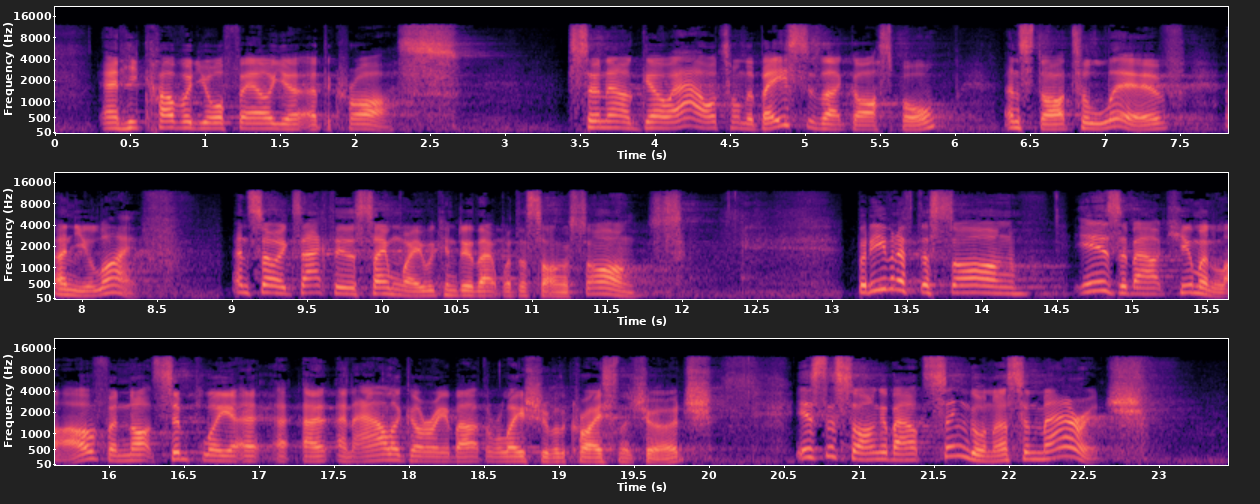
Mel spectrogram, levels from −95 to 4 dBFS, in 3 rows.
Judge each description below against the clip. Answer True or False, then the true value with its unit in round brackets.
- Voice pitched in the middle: True (180 Hz)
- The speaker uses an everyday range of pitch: False (6.0 semitones)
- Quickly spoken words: False (180 wpm)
